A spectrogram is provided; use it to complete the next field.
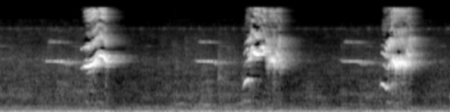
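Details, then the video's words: Pet black-capped lory kept at home, two birds duetting in the morning while learning loud 'gacor' chatter: three harsh, rasping squawk bursts about two seconds apart, with thin level whistles between them, over low steady hum. "Belajar Gacor pagi pagi | Duet Nuri Kepala Hitam"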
